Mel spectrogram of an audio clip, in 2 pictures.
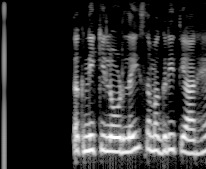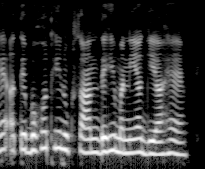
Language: Punjabi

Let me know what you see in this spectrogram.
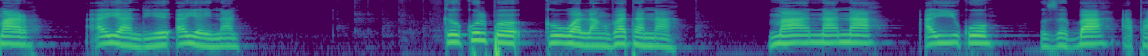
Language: Tarok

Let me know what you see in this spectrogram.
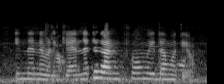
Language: Malayalam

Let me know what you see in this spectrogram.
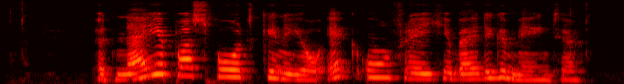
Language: Western Frisian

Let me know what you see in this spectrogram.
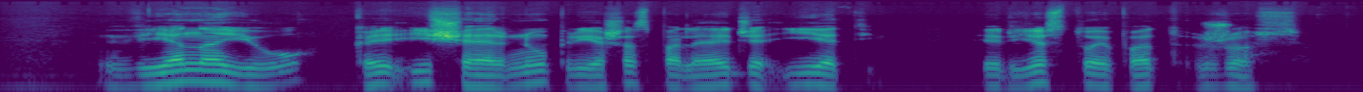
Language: Lithuanian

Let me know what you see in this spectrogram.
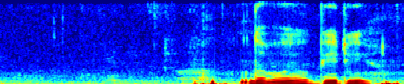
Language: Russian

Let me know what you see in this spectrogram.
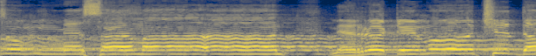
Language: Romanian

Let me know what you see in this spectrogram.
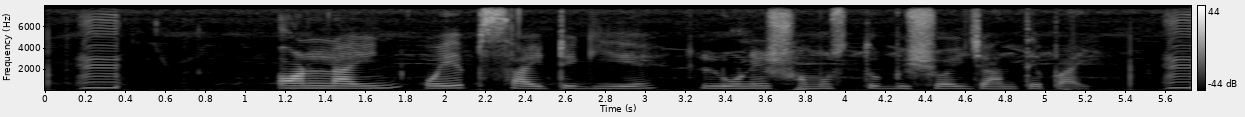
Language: Bangla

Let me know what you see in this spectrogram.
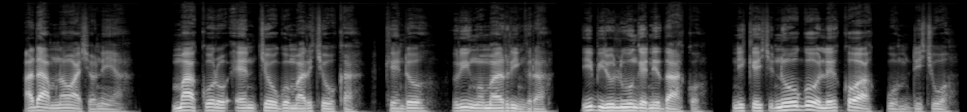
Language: Luo (Kenya and Tanzania)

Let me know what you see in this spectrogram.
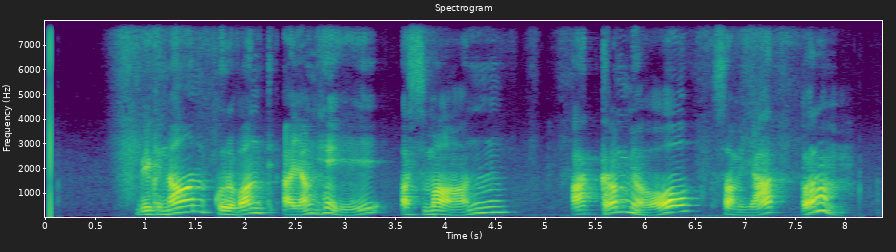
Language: Sanskrit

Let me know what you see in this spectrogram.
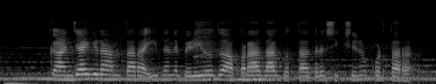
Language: Kannada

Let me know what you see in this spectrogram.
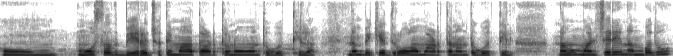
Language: Kannada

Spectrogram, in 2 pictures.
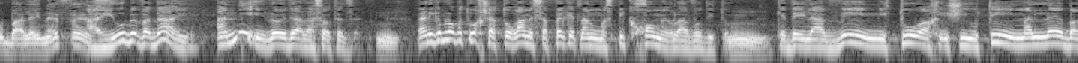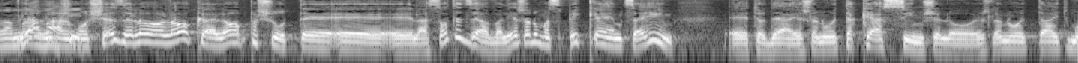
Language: Hebrew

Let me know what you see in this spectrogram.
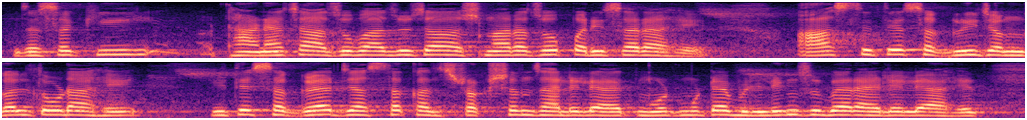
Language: Marathi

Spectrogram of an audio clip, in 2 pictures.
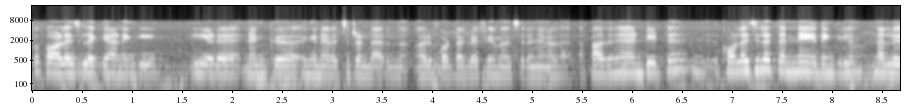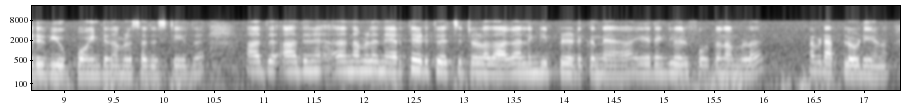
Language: Malayalam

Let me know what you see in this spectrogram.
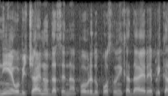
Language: Serbian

